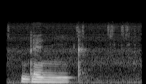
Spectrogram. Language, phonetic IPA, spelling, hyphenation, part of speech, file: Czech, [ˈdɛɲiːk], deník, de‧ník, noun, Cs-deník.ogg
- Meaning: 1. diary, journal 2. journal, newspaper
